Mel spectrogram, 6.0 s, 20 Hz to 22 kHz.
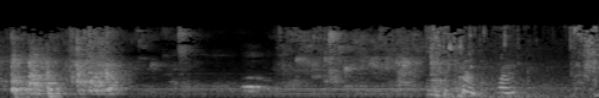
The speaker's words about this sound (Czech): Vode iz vodovoda nema, pa mora da je iz bidona sipa u veš mašinu. Pa možda jedan 15 dana kako su počele baš ovako paklene vrućine, ovako se snalazi.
